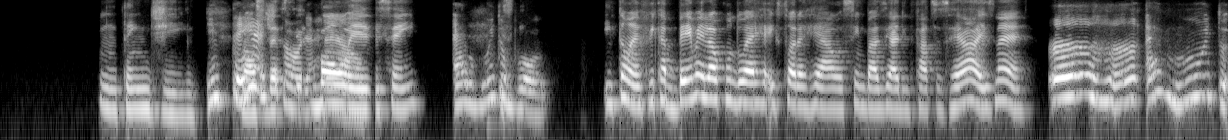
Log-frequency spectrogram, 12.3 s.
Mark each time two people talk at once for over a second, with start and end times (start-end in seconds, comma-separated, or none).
2.4-3.7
